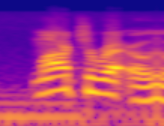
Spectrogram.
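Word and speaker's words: Martyreo (μαρτυρέω): Martyreo, this is the verb form. M-A-R-T-E-R-O. That's a long O.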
